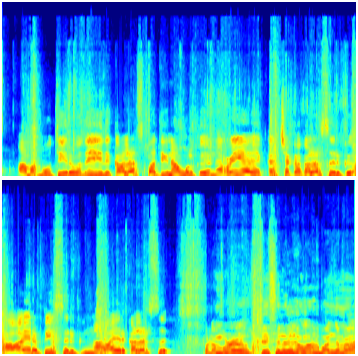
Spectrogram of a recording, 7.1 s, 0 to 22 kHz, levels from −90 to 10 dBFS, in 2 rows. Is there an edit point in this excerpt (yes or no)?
no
